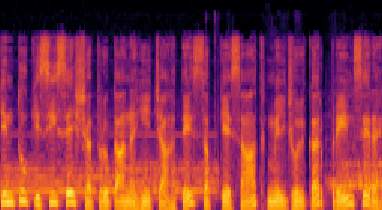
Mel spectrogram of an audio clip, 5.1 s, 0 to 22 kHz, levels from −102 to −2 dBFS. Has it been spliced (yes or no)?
no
